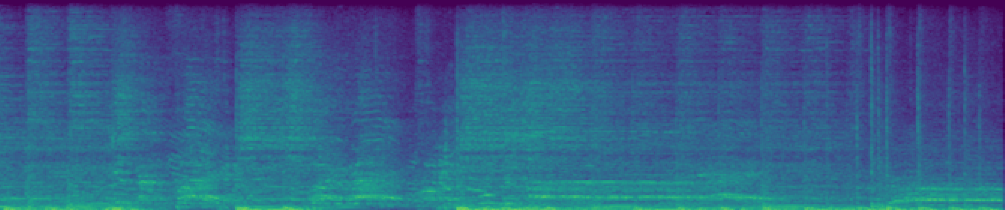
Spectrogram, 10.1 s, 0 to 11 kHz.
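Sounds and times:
crowd singing and shouting along: 0.0 - 10.0
live cover band playing: 0.0 - 10.0.

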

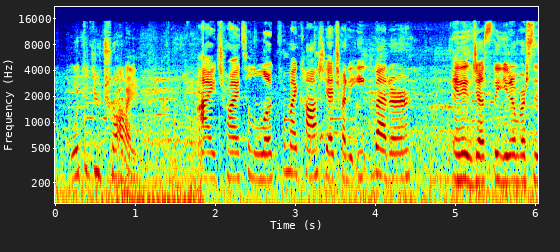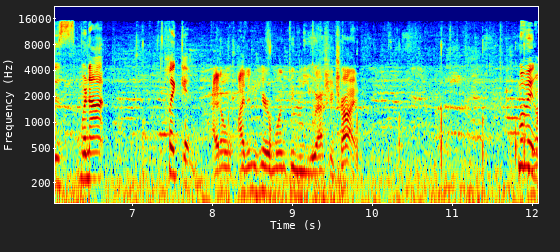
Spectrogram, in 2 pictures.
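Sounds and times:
faint background music: 0.0 - 12.0
store background noise: 0.0 - 12.0.

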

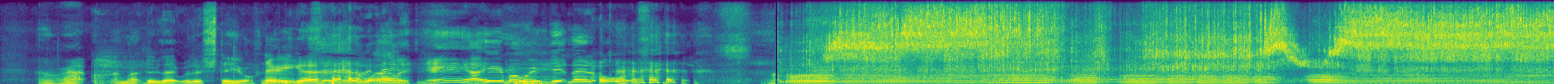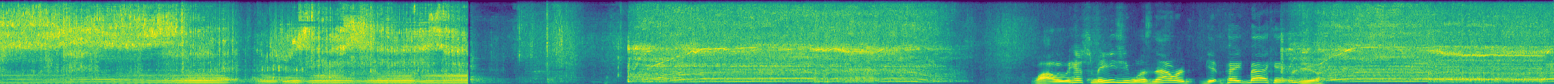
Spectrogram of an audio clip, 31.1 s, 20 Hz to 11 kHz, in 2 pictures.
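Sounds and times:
string trimmer revving: 7.8 - 21.1, 21.8 - 25.2, 28.3 - 31.0.

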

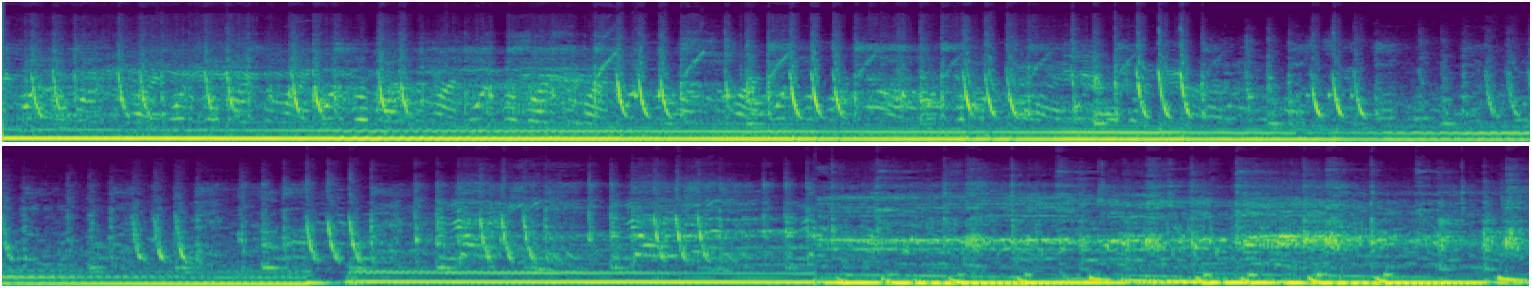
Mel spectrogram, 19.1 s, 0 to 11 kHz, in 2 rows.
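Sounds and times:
loud music with heavy bass: 0.0 - 19.0.

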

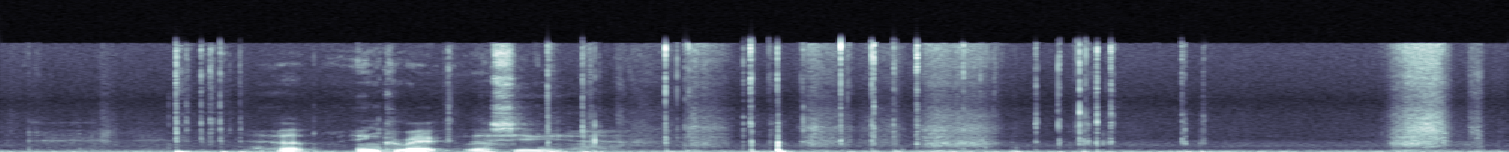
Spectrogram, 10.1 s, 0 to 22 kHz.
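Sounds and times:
keyboard typing clicks: 1.2 - 1.7, 6.9 - 8.1.

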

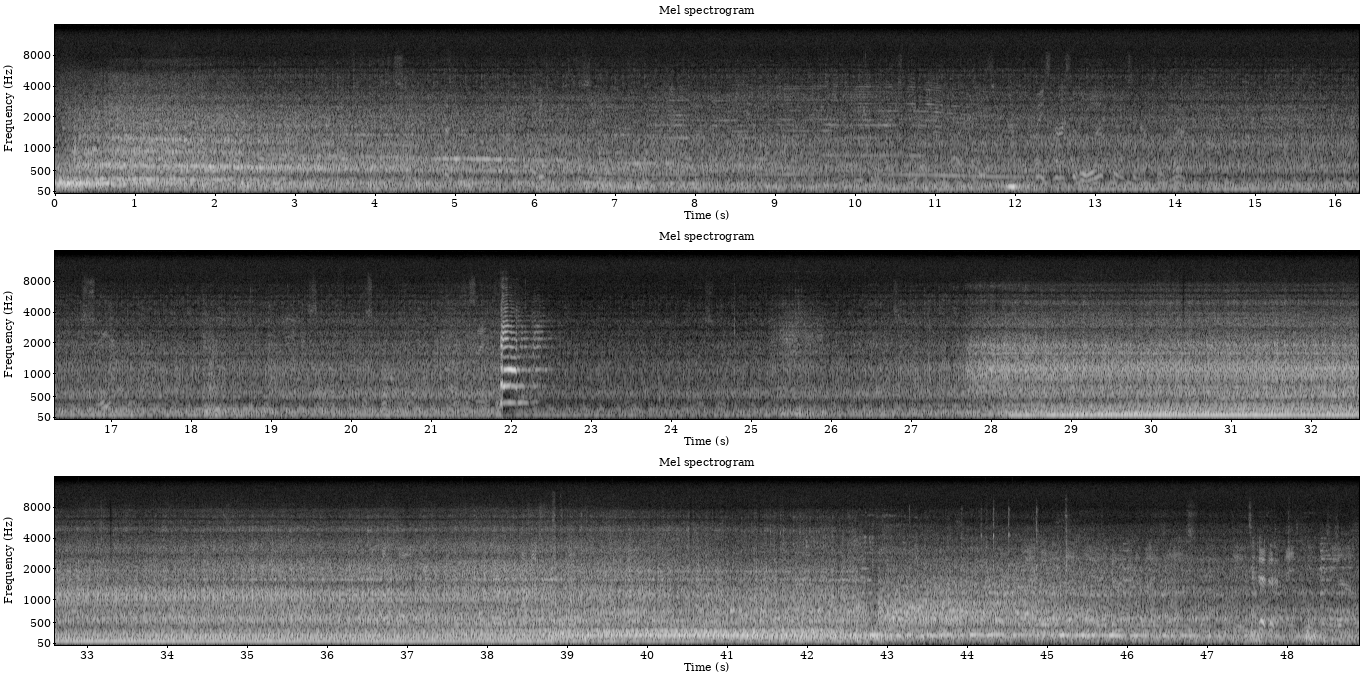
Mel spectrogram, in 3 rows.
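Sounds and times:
diesel locomotive engine running: 0.0 - 48.9
horn toot: 21.8 - 22.6.

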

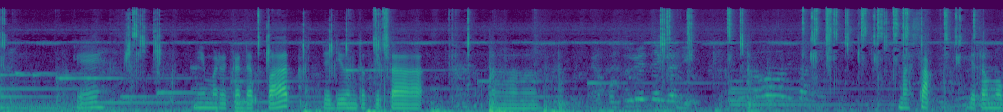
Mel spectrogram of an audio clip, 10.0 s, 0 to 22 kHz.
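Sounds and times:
voices talking: 0.7 - 10.0.

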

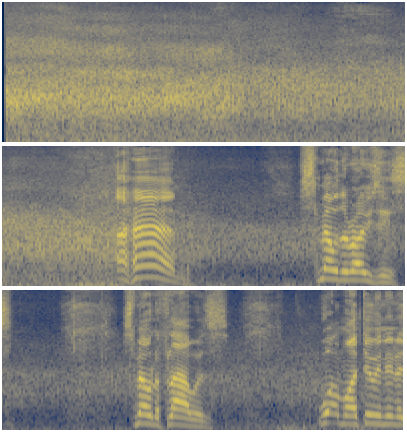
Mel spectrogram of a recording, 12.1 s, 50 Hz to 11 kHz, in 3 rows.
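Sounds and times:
cars passing on road: 0.0 - 12.0.

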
